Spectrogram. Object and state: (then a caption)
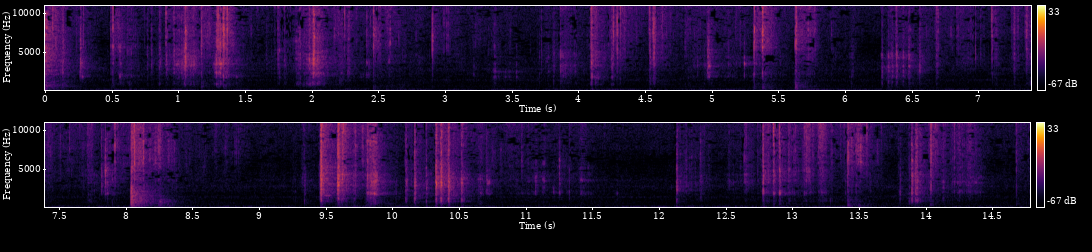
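Bar soap being carved. A solid white bar of soap with a silver glitter coating is held in the hand and carved with a metal blade. Quiet, crisp scraping and crunchy shaving strokes come in irregular bursts, bright and papery with almost no low end. Each cut stops short with no ringing.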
